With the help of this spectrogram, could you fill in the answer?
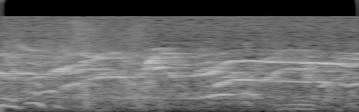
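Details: Hungry coyote pack in Northern California: several overlapping wavering, whistled howls and yips sliding up and down at once, a tangled chorus with one high, drawn-out vowel-like tone running steadily through the background.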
